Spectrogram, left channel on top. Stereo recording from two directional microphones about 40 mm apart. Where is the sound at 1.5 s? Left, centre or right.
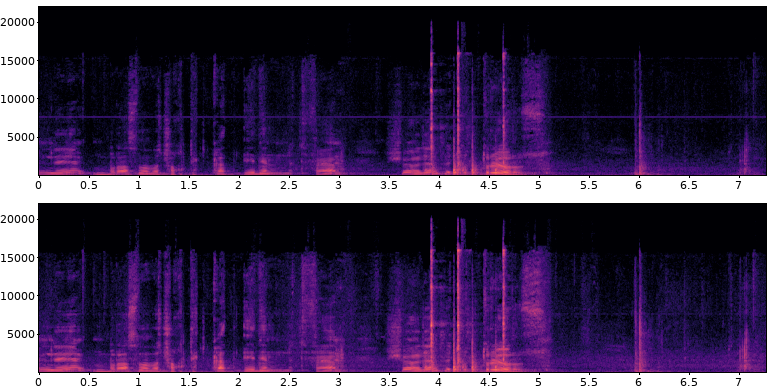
Centre.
